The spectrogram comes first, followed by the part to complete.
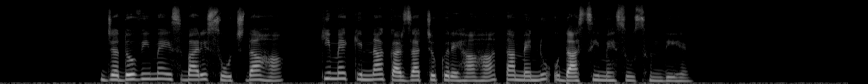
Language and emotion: Punjabi, sad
